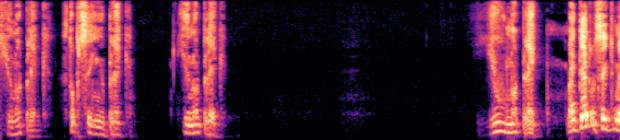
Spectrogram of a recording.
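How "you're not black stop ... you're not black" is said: a low, soft, firm father voice; stern father. Retold or imitated. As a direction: quietly lay down the law as his father. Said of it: "One day my father said".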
